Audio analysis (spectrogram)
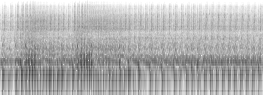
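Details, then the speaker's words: Small classic Tiger Cub single, cold, still bedding in after work, restarted. Crisp thump at a slightly uneven cold-idle pace with no clatter or knock; sounds good; normal idle. "but they're a small bike but they do sound good"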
